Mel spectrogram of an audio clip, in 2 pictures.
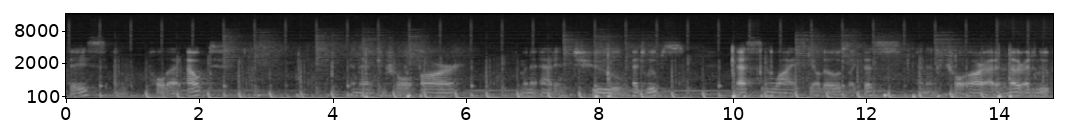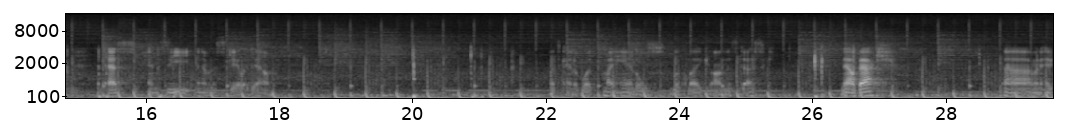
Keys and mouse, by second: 0.0-1.4 drag, 4.4 ctrl+r, 9.3 s, 11.5 click, 12.3 ctrl+r, 14.6 s, 19.2 KP_5, 20.2 z, 21.3-21.9 middle drag, 22.3 middle click, 22.5 middle click, 22.6-23.6 middle drag, 23.8-24.2 middle drag, 24.2 middle click, 25.3 Tab.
